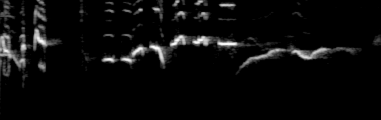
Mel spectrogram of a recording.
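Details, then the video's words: Black-breasted oriental magpie-robin in full, frequent song, used as a lure to provoke emotion and tail opening: harsh opening notes, then a run of clear whistled notes rising and falling, ending in a long slurred whistle. "Suara khas pancingan agar emosi buka ekor burung kacer dada hitam gacor"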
